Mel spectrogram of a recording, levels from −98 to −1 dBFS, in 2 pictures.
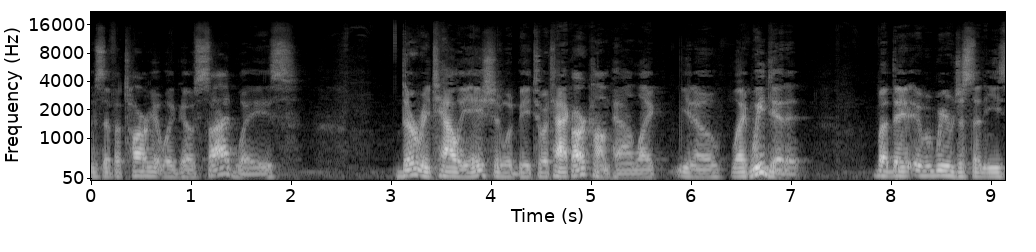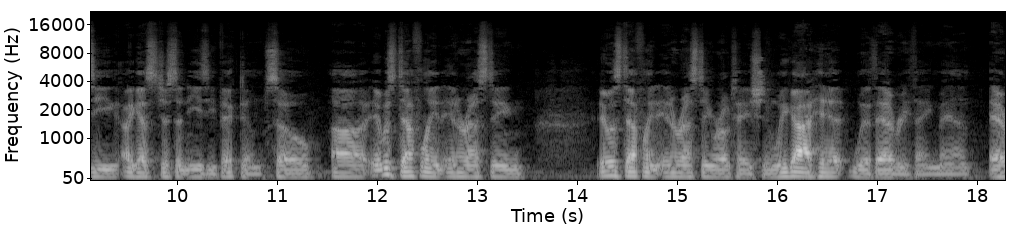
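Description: Channel delay (comb filtering) runs through the whole speech clip. One channel lags the other by around 20 ms before the two are summed to mono. Cancellation carves fixed notches from near 30 Hz, repeating roughly every 50 Hz. The speech sounds rough and slightly doubled.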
